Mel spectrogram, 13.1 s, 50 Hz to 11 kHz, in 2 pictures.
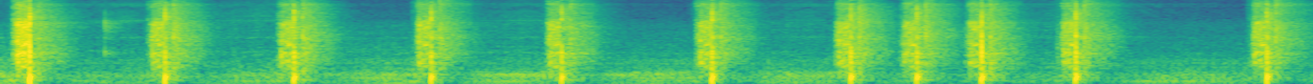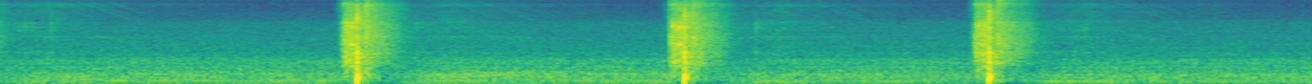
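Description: G&G ARP9 2.0 airsoft electric gun (AEG) firing single semi-automatic shots, about fourteen in all. The shots are irregularly spaced, with a quick run of four about four to five seconds in, then slowing to one every second and a half to two seconds.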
